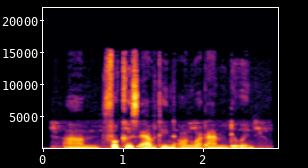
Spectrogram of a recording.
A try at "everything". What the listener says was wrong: When you say everything, make sure the Y has a long E. I heard you say everything. But we need to say everything.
